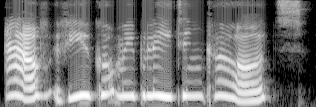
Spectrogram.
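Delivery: very high, loud, slow Cockney woman; yelled. Acted. Woman shouting to Alf in the raid, yelling. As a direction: bawl into the dark.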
